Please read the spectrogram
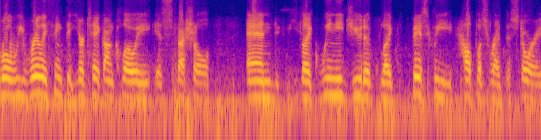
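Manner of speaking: ordinary talk, nothing marked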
